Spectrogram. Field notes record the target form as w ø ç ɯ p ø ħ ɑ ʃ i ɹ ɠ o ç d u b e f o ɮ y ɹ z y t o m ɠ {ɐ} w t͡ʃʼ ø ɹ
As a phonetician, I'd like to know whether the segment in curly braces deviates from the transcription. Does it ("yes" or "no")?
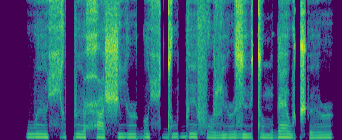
yes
